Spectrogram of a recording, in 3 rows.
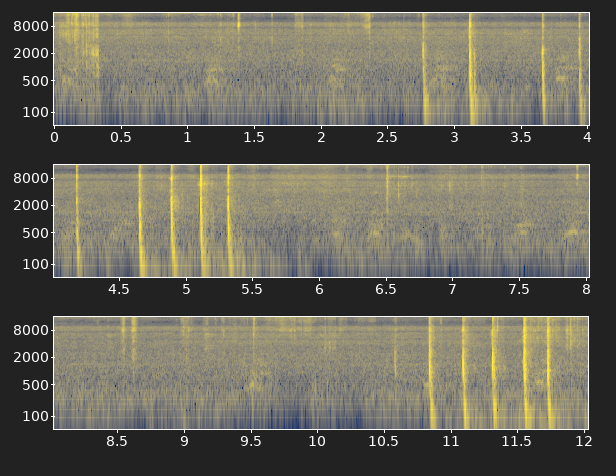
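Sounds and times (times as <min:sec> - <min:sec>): hammer striking roof shingle: 0:02.8 - 0:05.7, 0:10.6 - 0:12.0.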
